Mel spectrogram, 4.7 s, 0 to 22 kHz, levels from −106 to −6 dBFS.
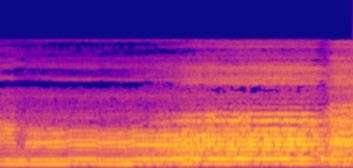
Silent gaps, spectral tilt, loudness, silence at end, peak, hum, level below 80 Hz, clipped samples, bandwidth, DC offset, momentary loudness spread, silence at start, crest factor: none; -7.5 dB/octave; -19 LUFS; 0 s; -4 dBFS; none; -56 dBFS; under 0.1%; 8.6 kHz; under 0.1%; 10 LU; 0 s; 14 dB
